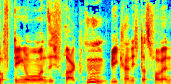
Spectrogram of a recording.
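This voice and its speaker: A man is talking. His pace is fairly quick. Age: 20s. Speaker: hobby game master. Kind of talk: interview.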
